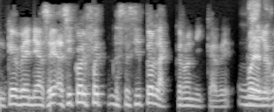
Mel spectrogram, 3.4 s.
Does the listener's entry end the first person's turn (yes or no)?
no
